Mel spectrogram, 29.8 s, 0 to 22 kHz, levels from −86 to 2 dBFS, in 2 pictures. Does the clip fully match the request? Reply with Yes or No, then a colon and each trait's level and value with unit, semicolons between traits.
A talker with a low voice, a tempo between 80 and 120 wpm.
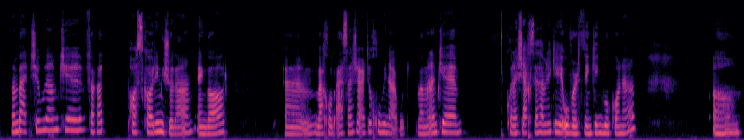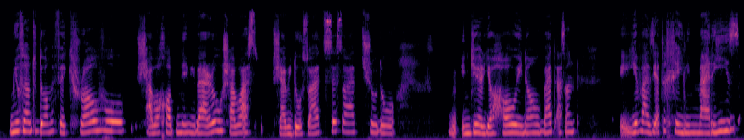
No: high, 235 Hz; average, 110 wpm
